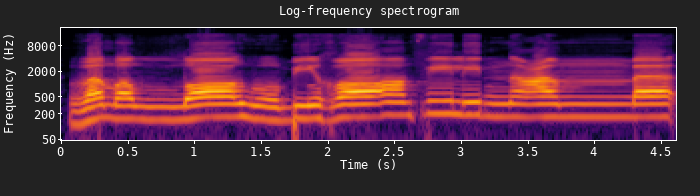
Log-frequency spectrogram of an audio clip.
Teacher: اللہ موٹا پڑا جائے گا، لفظ اللہ سے پہلے میم کے اوپر زبر ہے ، وَمَا اللَّهُ بِغَافِلٍ عَمَّا، بِغَافِلٍ کے نیچے تنوین ہے اور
